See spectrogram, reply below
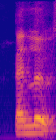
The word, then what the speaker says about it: banlieue: Banlieue.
